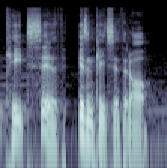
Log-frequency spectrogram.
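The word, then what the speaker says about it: Cait Sith: what sparked that basically the ff7 Twitter made a tweet which was like this is how you say this character's name that character being Kate Sith and they had it spelled out you know phonetically like Kate Sith I'll have the Tweet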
